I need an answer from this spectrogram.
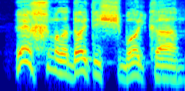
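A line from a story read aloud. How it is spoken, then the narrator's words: Sad. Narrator (Russian): грустно произнес Карасев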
